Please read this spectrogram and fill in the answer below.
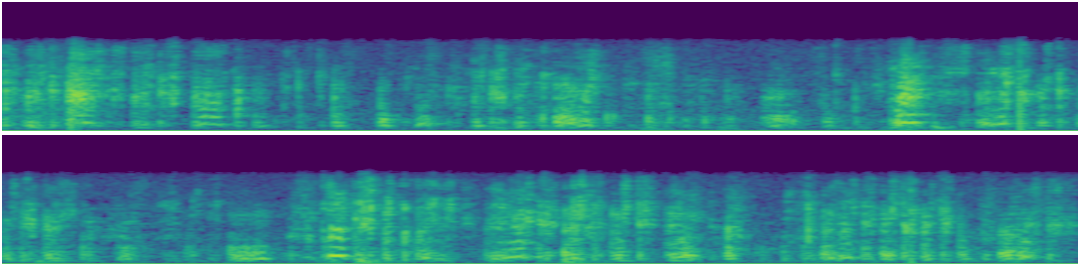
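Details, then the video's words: Two dogs, Charlie the Cavalier King Charles Spaniel and Billy the Cairn Terrier, at war; dense continuous growls and snarls with scuffling, brief yelps breaking through throughout. "Charlie and Billy at Dog war"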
